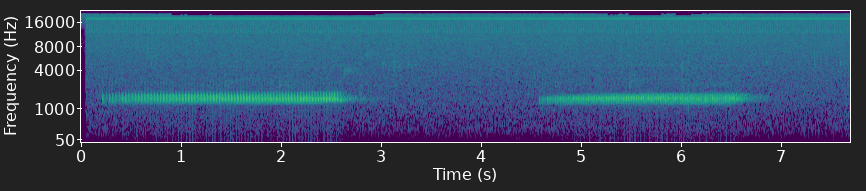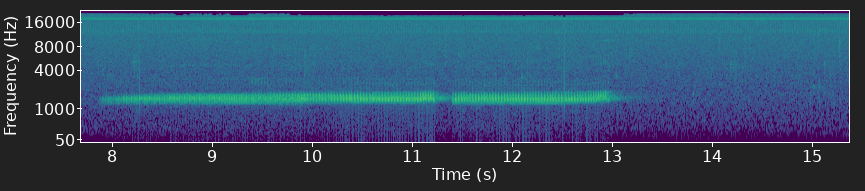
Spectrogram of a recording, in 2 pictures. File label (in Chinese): 台北樹蛙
